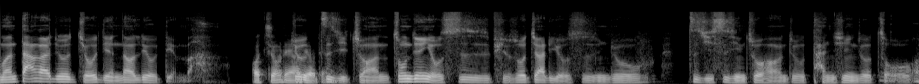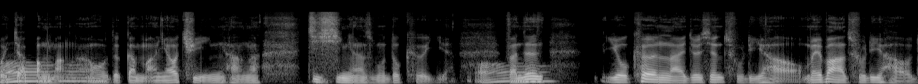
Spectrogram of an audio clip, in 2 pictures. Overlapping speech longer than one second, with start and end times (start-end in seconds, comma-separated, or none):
8.8-10.3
